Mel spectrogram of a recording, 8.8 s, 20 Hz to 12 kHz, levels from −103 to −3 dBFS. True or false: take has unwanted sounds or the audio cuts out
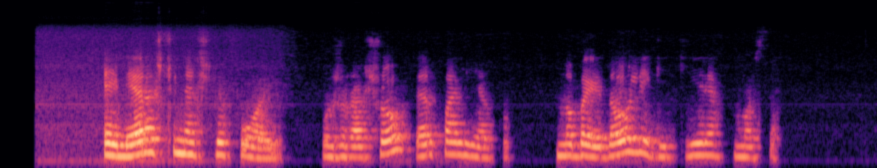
false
